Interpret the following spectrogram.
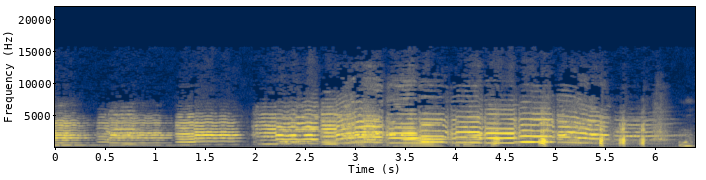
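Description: Solo violin playing: three long bowed notes, each higher than the last, then a quicker passage with sliding pitches, ending on a held high note.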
